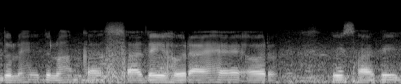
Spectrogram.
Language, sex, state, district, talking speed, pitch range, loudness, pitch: Hindi, male, Bihar, Kaimur, 150 wpm, 100-105 Hz, -15 LUFS, 105 Hz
